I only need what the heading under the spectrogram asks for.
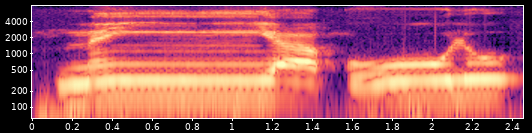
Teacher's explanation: ادغام یار معلوم اس لیے ہو رہا ہے کہ نون ساکن کے بعد حرف یار معلوم میں سے یا آ گیا ہے۔ اب ناظرین یہاں ایک تو ادغام یار معلوم ہو رہا ہے اور دوسرا ادغام ناقص ہو رہا ہے۔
